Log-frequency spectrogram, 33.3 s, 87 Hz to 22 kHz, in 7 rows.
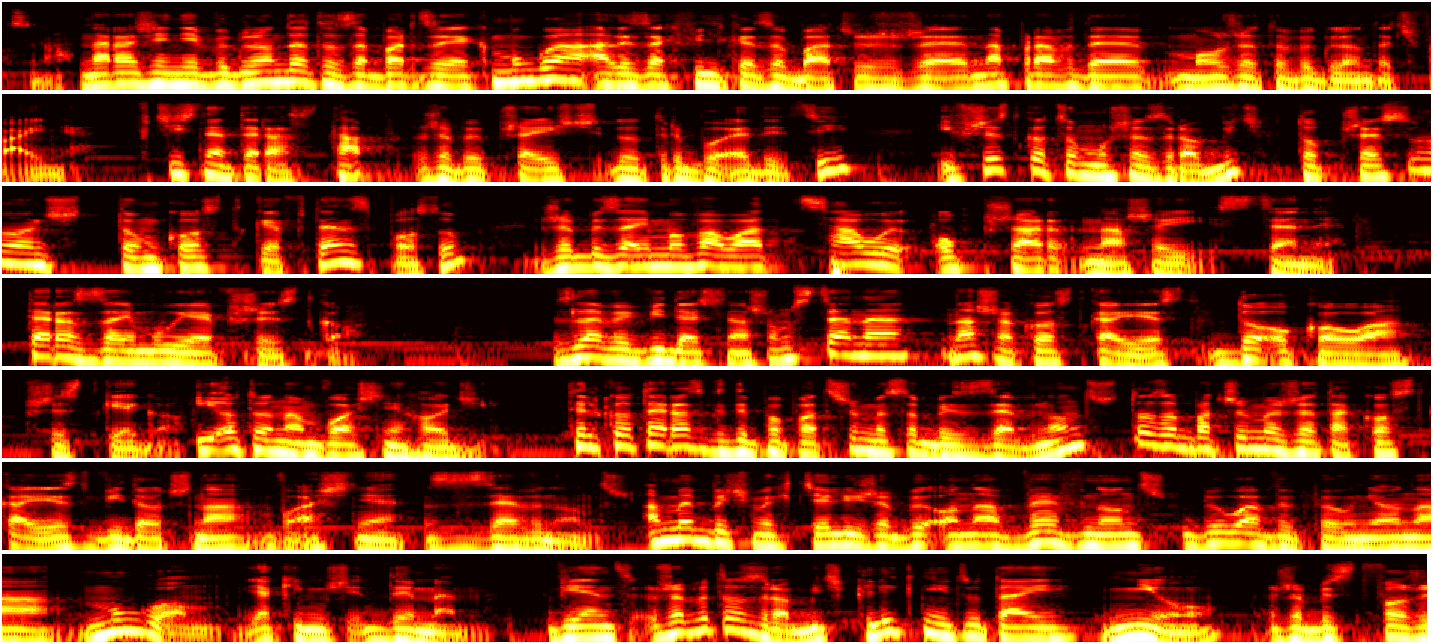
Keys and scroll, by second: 5.8 Tab, 8.4 g, 8.8 y, 12.3 g, 12.6 y, 19.6 Tab.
